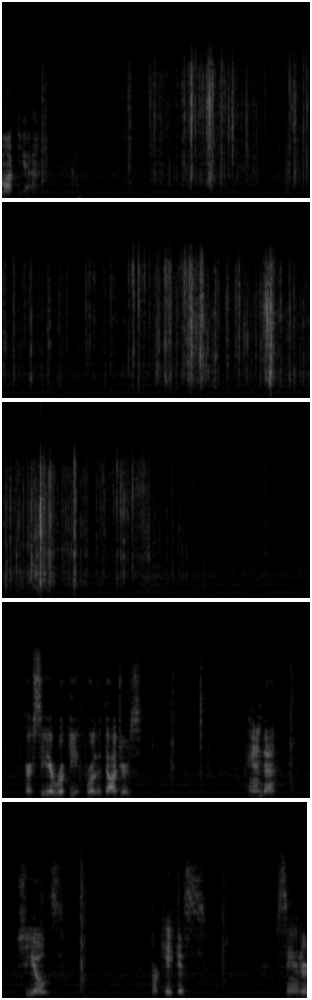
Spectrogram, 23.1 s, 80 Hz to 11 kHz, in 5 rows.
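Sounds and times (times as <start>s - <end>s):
foil wrapper tearing and crinkling: 1.8s - 12.5s.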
